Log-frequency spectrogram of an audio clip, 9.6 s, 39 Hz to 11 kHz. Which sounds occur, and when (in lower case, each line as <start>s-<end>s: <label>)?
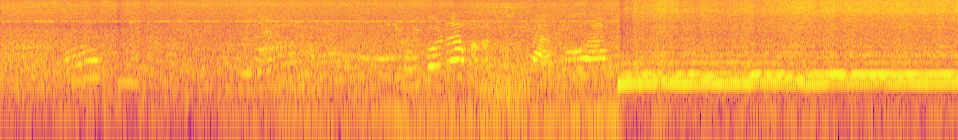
0.0s-9.5s: train
0.6s-1.5s: child speech
2.3s-3.1s: child speech
3.2s-4.9s: child speech
5.3s-6.1s: child speech
6.1s-9.5s: train whistle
